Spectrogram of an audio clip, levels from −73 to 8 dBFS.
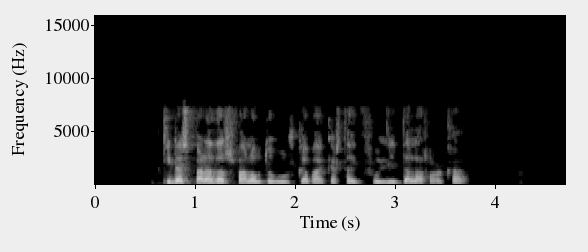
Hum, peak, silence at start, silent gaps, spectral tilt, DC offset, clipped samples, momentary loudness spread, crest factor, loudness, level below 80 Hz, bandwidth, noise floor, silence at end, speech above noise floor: none; -2 dBFS; 0.7 s; none; -5.5 dB/octave; under 0.1%; under 0.1%; 10 LU; 18 dB; -20 LUFS; -60 dBFS; 7.8 kHz; -75 dBFS; 1 s; 56 dB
